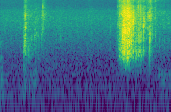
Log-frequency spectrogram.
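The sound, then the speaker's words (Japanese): Footsteps crunching on soil and twigs while walking outdoors, a few faint, short crackling steps with soft snaps, the last pair louder and closer together, against near silence. “こういうところを歩くときに出る土とか枝を踏む音が私も結構好きなんだ。”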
